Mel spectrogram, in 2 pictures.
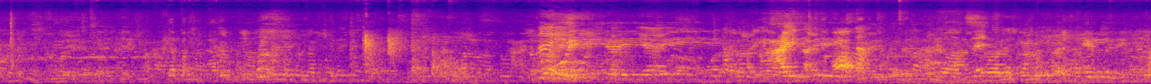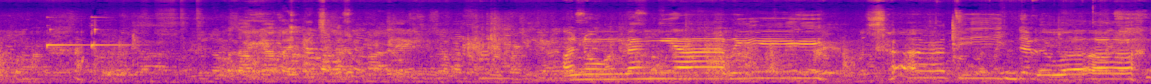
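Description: A crowd of young men murmur and chatter in an echoing hall.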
